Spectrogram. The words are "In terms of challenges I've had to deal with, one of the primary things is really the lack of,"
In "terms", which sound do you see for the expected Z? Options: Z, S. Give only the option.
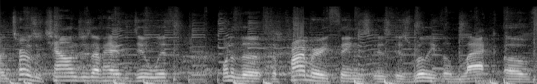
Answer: Z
